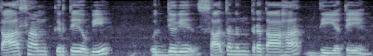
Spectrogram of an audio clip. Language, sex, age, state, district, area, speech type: Sanskrit, male, 18-30, West Bengal, Bankura, urban, spontaneous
